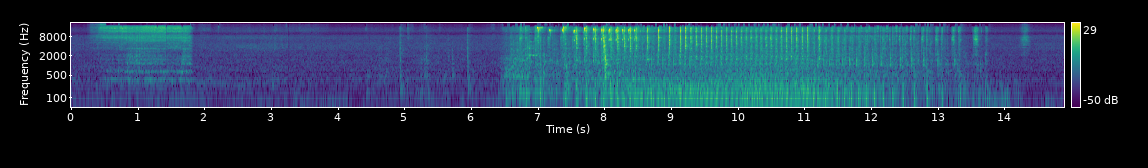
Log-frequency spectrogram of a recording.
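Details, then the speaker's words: Brushless 10 hp junkyard generator running normally, valve cover still off: after a quiet spell the engine fires and runs at a fast, strong, even chatter of about three beats a second. "That's impressive. I mean, that is just genuinely impressive."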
